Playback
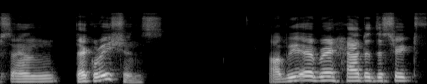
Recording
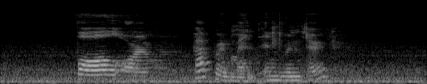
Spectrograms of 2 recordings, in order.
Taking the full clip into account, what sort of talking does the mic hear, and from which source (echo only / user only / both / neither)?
user only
